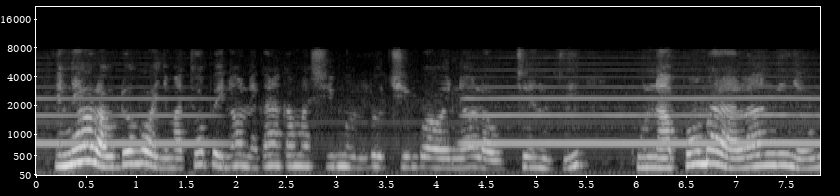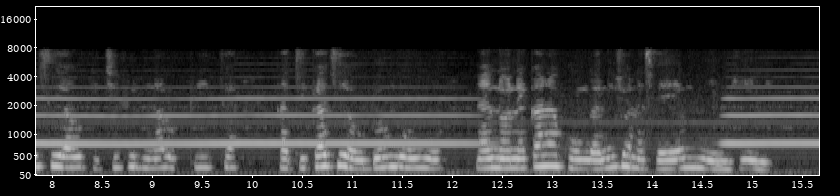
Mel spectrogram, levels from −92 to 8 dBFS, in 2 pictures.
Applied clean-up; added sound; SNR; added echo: none; Wind instrument, woodwind instrument; 10 dB; none.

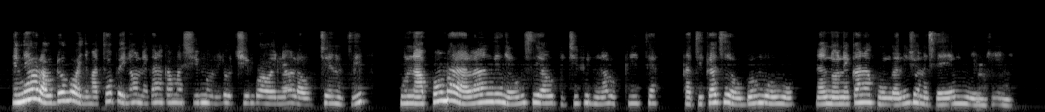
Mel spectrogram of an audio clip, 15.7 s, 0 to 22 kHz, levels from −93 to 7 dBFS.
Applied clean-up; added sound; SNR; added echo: neural mask model DeepFilterNet 3.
